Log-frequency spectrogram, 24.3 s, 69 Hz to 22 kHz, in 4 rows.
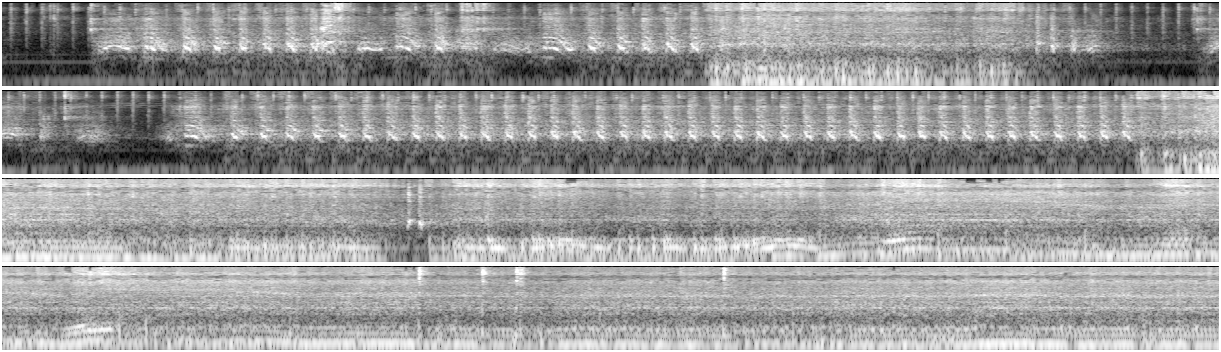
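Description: A 1992 Kawasaki Voyager motorcycle engine cranks and catches on its first start, sputters briefly, then roars into steady loud revving and running close by.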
